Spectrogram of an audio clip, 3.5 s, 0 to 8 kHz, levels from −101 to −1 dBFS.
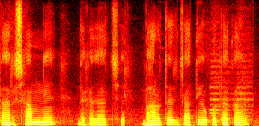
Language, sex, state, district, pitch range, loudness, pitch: Bengali, male, Tripura, West Tripura, 125-135 Hz, -19 LUFS, 130 Hz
